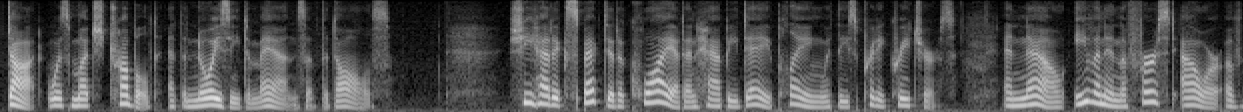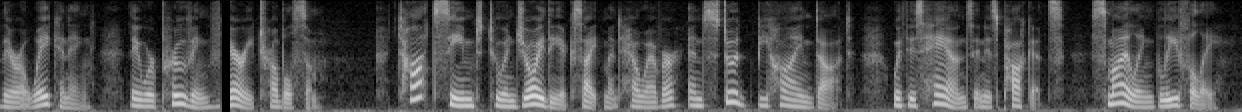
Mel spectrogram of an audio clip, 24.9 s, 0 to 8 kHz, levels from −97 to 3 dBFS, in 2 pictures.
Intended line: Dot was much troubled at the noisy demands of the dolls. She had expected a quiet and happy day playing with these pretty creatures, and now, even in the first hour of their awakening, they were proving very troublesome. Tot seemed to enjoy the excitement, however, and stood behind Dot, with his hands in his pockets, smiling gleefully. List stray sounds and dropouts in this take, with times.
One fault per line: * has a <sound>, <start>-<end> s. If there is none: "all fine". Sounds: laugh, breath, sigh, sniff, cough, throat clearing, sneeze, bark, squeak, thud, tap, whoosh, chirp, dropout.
* has a dropout, 14.6-14.7 s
